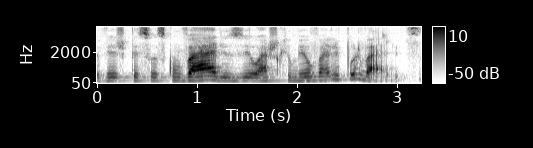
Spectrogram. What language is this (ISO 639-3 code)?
por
